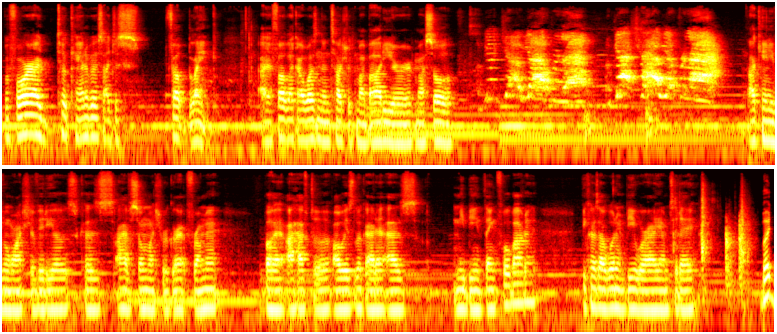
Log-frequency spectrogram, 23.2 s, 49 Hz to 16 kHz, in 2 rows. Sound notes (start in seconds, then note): 7.1 child yelling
